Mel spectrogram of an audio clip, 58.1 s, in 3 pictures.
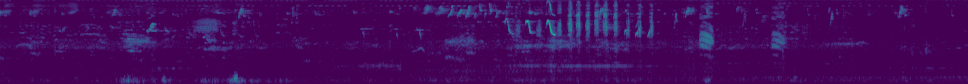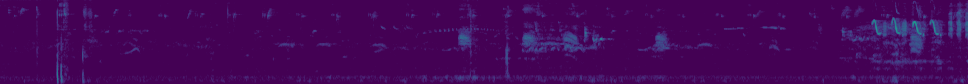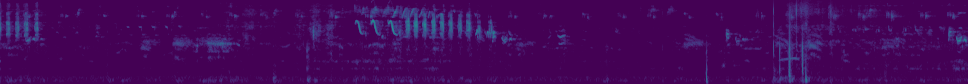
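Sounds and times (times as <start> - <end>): small birds chirping: 26.8 - 58.0.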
